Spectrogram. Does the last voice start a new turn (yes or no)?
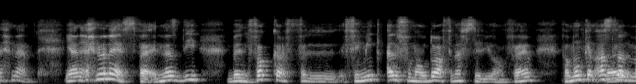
no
